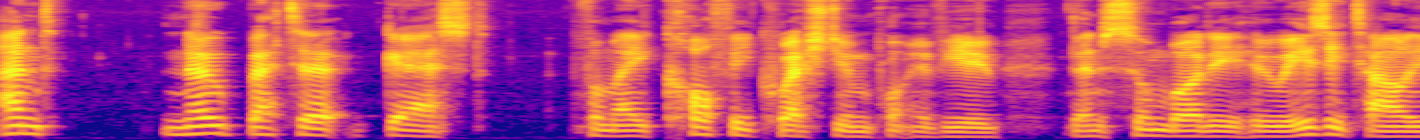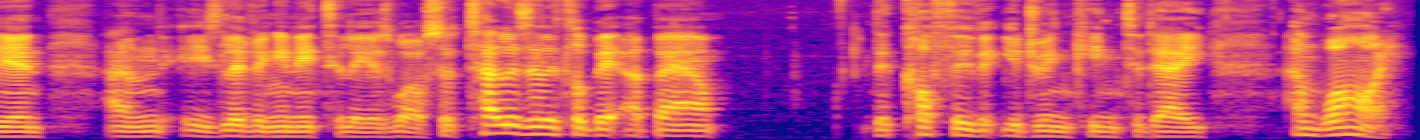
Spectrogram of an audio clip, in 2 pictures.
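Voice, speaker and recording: A man's voice: on the low side, moderate pace. A man hosting a business podcast, introducing his guest with upbeat, self-deprecating asides. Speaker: podcast host.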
